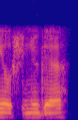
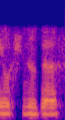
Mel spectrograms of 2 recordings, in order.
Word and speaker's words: Oshinuga: But for the listeners out there, you can definitely follow me on Instagram, Anthony Oshinuga, or Facebook under Anthony Oshinuga. So my last name is spelled Oshinuga, Anthony Oshinuga.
